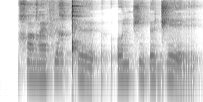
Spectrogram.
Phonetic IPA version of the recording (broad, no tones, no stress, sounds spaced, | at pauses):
χ ɑ̃ ʁ æ̃ f i ʁ ǃʰ ø ʔ | ʔ o n t͡ʃ i ʔ ø d͡ʒ e r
